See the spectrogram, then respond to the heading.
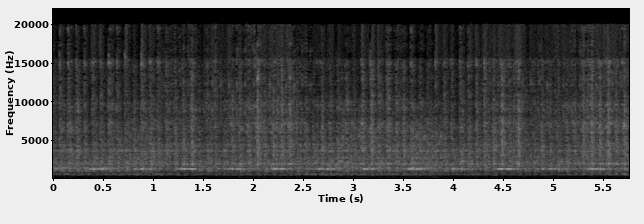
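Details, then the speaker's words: Sewing machine quilting a Christmas quilt, making a sound the owner calls not normal, cause unknown; excessive bounce also noted, something possibly too loose. Steady stitching whir with a sharp tick about once per second. Abnormal stitching noise. "One. Two, it is making a sound that my machine is making a sound that is not normal sound."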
